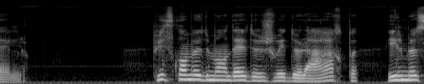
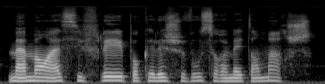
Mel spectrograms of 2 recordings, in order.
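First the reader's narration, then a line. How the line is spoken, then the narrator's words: Plain. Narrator (French): dit-il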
